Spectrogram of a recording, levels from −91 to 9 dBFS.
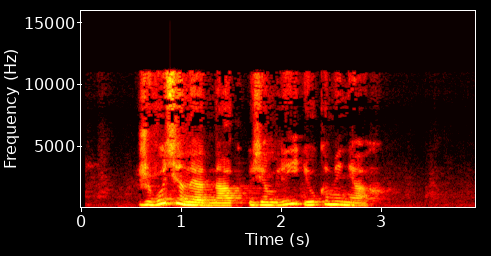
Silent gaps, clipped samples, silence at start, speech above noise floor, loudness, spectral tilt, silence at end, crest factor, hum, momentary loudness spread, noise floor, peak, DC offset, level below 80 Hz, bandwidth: none; under 0.1%; 0.6 s; 43 dB; -15 LUFS; -3.5 dB/octave; 0.95 s; 18 dB; none; 12 LU; -58 dBFS; 0 dBFS; under 0.1%; -60 dBFS; 11.5 kHz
